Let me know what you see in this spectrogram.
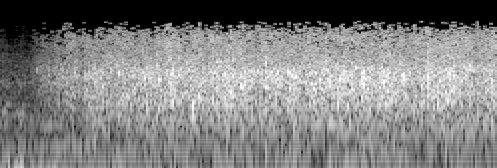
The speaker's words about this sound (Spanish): Bueno, pues tal como os comentaba hace un momentito, tenemos al otro lado del, del hilo telefónico, si no me equivoco, a Luis Cruz. Un aplauso para Luis Cruz.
